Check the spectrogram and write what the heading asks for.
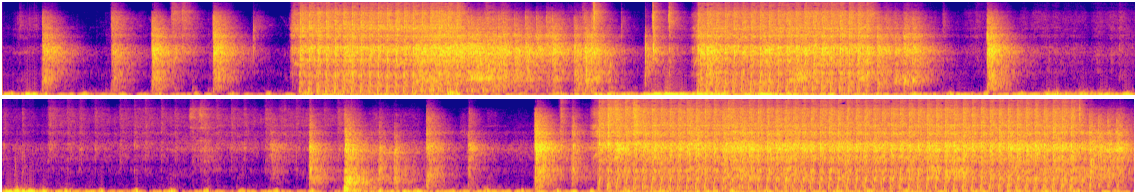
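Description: Airsoft electric gun firing on full auto inside a corrugated steel shipping container. Short separate bursts come first, then a long continuous burst of about six seconds from about three seconds in, and another of about five seconds near the end.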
